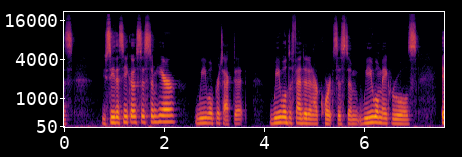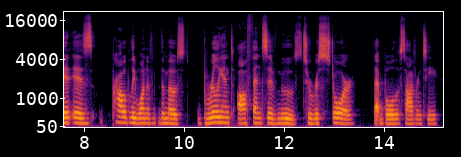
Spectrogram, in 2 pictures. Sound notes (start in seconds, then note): none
